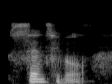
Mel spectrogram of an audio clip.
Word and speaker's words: sensible: sensible. Sensible. 3. And the stress is sensible. Is the first one, I think so. It's the first.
